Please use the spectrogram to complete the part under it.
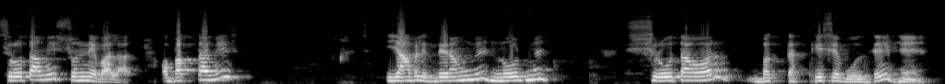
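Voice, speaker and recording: Man teaching a class, kinda high voice, keeps repeating stuff and quizzing students, muffled lo-fi audio. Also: animated, darkish tone. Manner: explains slowly, repeating terms and asking the class "क्या?". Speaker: Hindi teacher. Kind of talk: online class lecture.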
